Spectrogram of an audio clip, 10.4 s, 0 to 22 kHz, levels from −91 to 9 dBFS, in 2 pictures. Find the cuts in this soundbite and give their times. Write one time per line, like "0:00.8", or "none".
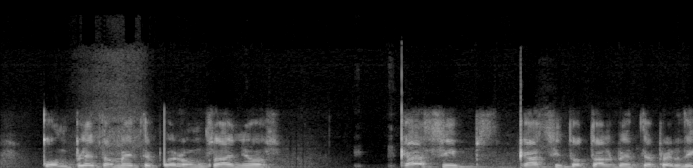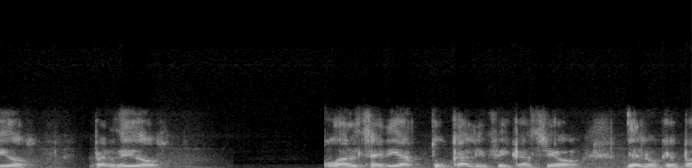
0:01.2
0:01.5
0:03.9
0:05.9

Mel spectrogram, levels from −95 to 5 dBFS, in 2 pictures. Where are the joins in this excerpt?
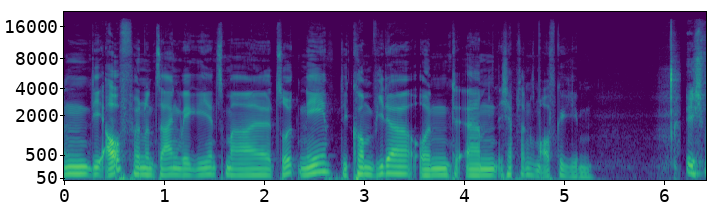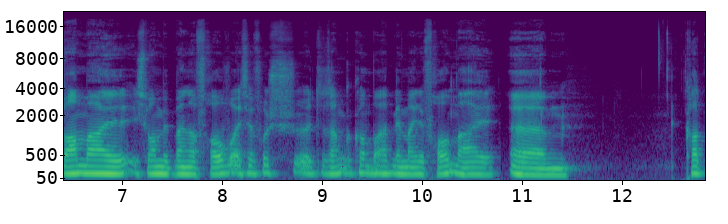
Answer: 0:02.7
0:06.2
0:10.8

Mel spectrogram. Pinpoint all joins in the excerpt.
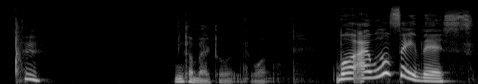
none

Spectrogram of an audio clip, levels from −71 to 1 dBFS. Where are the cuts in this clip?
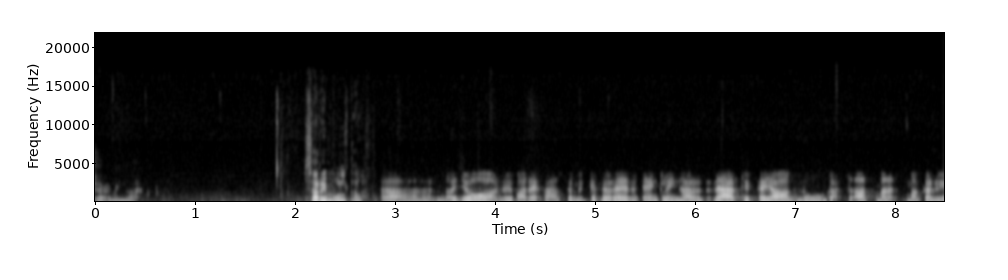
0:02.8

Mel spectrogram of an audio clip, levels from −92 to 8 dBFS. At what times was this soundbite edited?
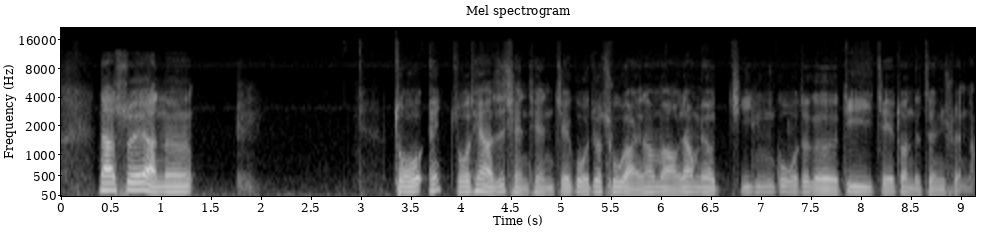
none

